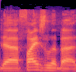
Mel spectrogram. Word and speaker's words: Faisalabad: And luckily the director cut to Nisha and she said, Faisalabad.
